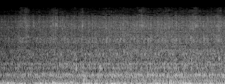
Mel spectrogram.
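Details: Acura TSX four-cylinder after replacing the faulty cylinder 3 ignition coil (P0303 misfire): steady, even idle with a smooth low rumble and no stumble or skipped beats; running cleanly on all cylinders, normal idle.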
